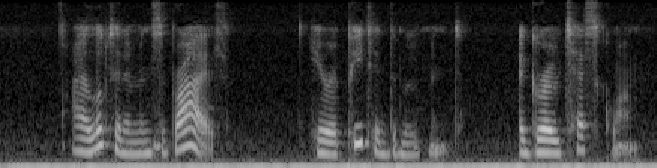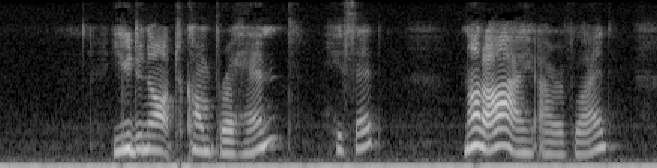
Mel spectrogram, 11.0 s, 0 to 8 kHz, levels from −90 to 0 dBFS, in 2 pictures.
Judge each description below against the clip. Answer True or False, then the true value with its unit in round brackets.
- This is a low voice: False (205 Hz)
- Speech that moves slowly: True (125 wpm)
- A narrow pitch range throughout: False (5.1 semitones)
